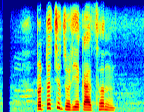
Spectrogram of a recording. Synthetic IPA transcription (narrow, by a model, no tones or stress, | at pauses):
prʌt̪jʌk̚t͡sʰid͡zoɾijekat͡sʰʌn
